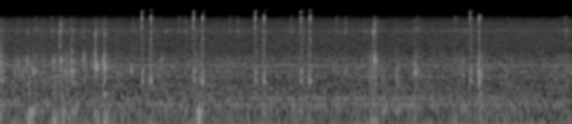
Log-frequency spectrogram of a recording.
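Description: Computer keyboard keys and mouse buttons clicking at an irregular pace, several clicks coming in quick pairs, over a steady low hum.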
